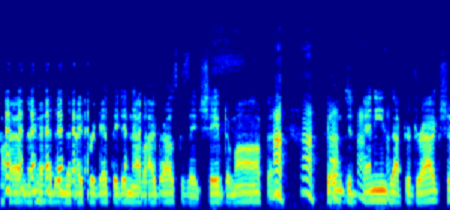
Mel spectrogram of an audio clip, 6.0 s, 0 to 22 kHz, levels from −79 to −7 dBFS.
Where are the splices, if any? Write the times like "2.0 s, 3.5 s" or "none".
none

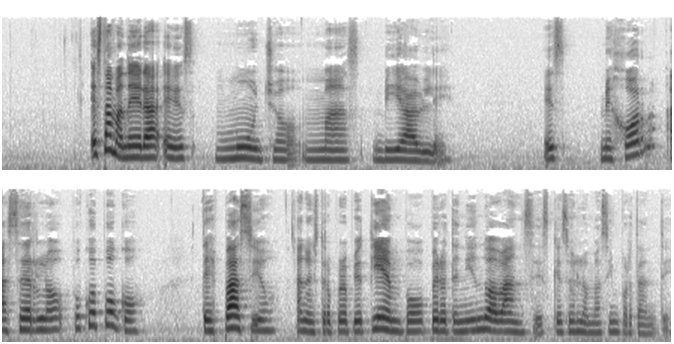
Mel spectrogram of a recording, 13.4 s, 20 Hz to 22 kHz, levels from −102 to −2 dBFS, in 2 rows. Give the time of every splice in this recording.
5.7 s, 9.5 s

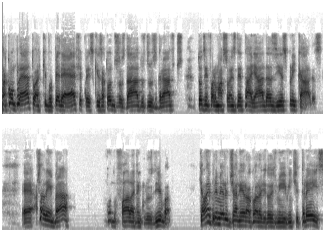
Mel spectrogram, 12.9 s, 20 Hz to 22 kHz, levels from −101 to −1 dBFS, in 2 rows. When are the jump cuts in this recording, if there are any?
1.6 s, 2.1 s, 2.9 s, 4.0 s, 7.1 s, 9.1 s

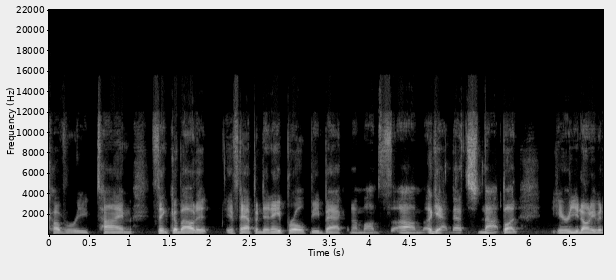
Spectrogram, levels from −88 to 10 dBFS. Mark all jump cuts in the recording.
2.4 s, 3.3 s, 3.8 s, 5.6 s

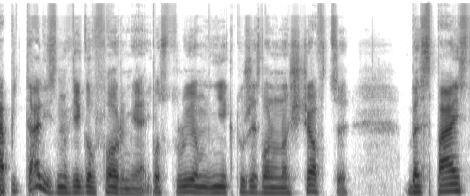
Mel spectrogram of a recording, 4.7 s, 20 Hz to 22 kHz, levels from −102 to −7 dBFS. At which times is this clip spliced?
0.9 s, 1.5 s, 2.6 s

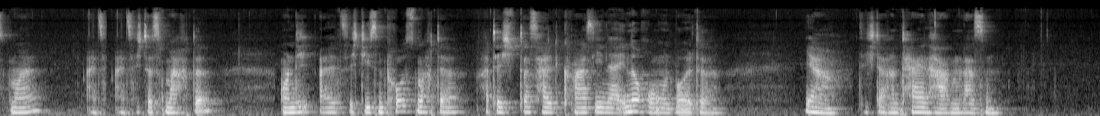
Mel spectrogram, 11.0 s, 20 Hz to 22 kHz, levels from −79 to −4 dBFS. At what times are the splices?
1.1 s, 2.7 s, 8.5 s

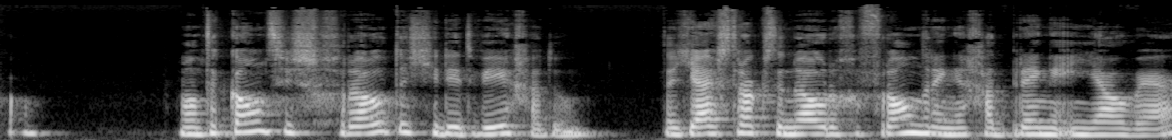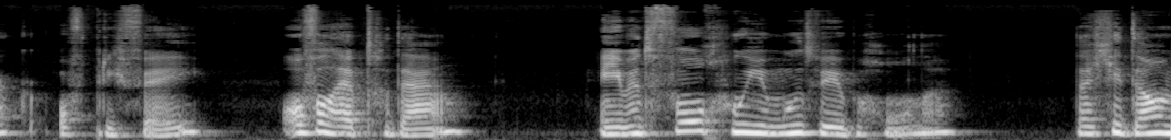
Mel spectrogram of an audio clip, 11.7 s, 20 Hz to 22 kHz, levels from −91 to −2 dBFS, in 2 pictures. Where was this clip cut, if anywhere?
none

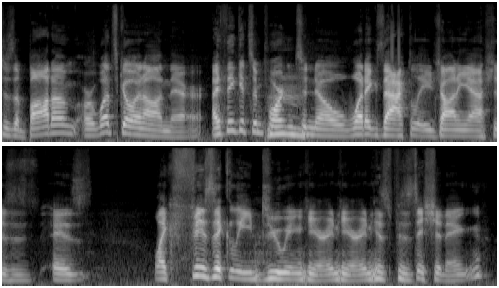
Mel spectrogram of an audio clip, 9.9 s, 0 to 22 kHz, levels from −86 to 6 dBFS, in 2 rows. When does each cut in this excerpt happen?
2.1 s, 8.3 s

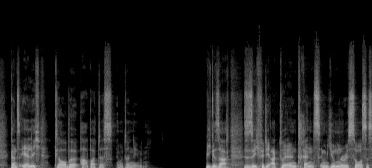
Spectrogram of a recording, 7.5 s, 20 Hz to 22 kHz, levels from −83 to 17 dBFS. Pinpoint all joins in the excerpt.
1.1 s, 1.6 s, 2.3 s, 4.9 s

